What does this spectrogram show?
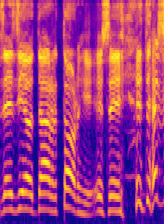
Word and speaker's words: Ezio: The one that you couldn't pronounce right there. Ezio. It says Ezio is a That's how you say you weirdo.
